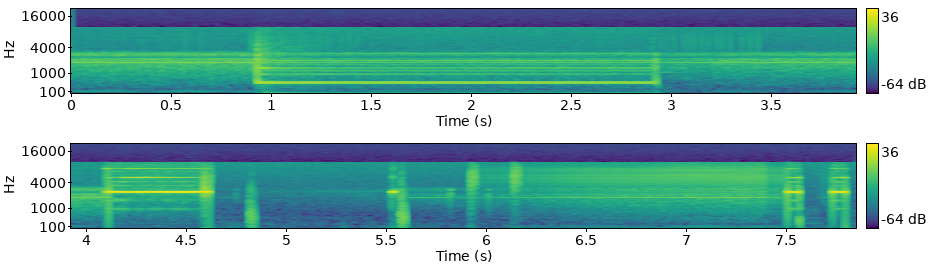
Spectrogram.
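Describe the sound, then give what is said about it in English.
Telephone line tones on a call to the Virgin Islands through a tandem: a loud steady tone holds for about two seconds, then a sharp high trunk whistle bursts out to whistle off the trunk, followed by a quick run of short, clipped multi-frequency dialing beeps over faint line hiss. “Let me whistle it off and try SFing something.”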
